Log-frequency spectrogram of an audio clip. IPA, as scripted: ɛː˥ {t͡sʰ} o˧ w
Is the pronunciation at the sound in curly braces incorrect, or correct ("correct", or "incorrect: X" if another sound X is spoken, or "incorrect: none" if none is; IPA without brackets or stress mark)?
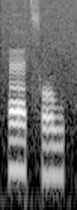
correct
